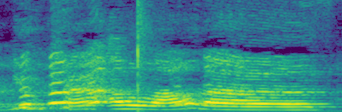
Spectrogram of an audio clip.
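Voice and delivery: ordinary talk, nothing marked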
